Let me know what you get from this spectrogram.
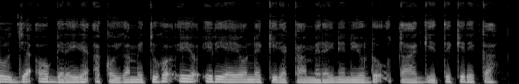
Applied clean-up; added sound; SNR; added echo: none; none; none; none.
